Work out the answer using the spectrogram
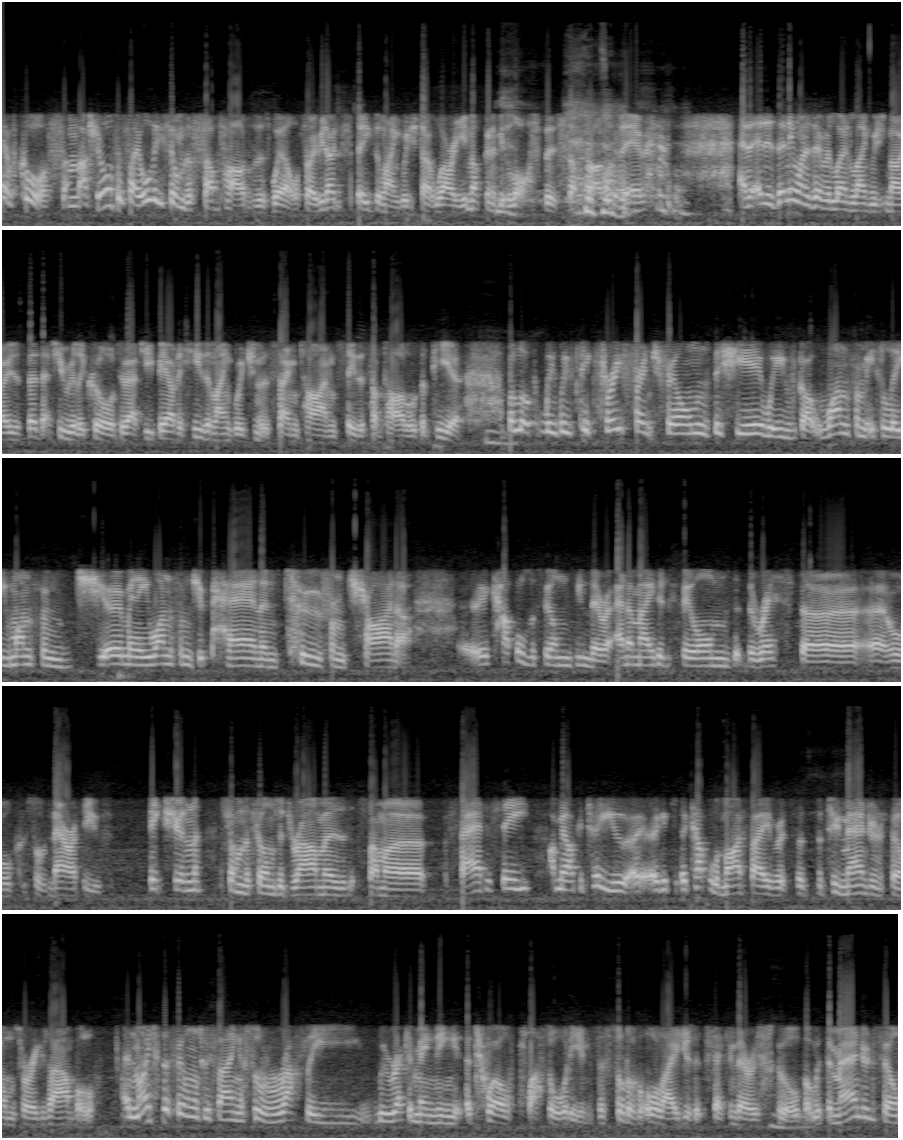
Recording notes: on the line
